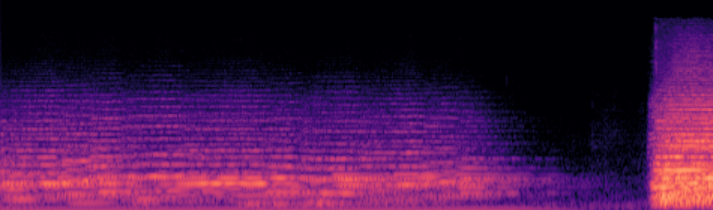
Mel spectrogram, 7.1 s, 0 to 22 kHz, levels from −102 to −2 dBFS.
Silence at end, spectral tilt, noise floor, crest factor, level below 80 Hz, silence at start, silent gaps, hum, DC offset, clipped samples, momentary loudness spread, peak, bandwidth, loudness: 0 s; -6.5 dB/octave; -71 dBFS; 20 dB; -58 dBFS; 0 s; none; none; 0.1%; under 0.1%; 19 LU; -10 dBFS; 14.5 kHz; -32 LUFS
